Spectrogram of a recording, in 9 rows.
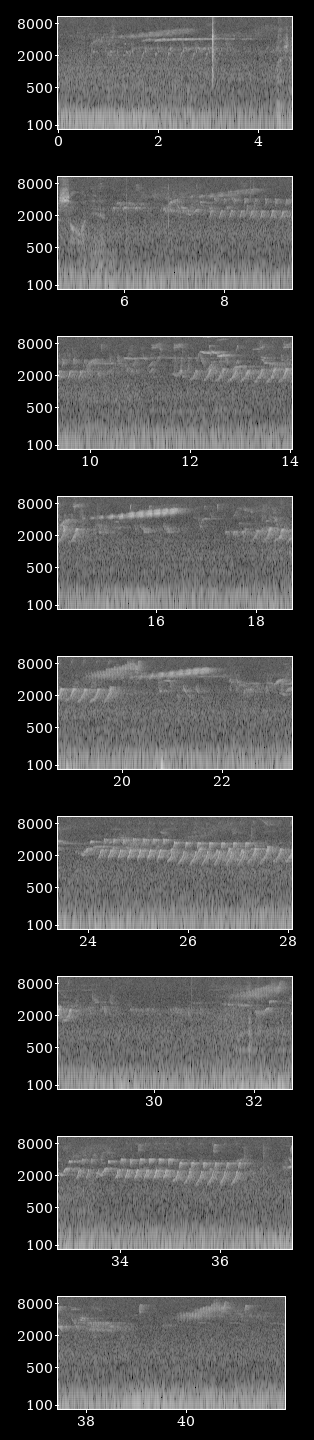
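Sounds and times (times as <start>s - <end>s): low outdoor rumble: 0.0s - 11.7s, 25.6s - 41.9s
songbirds singing trills: 0.0s - 41.9s.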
